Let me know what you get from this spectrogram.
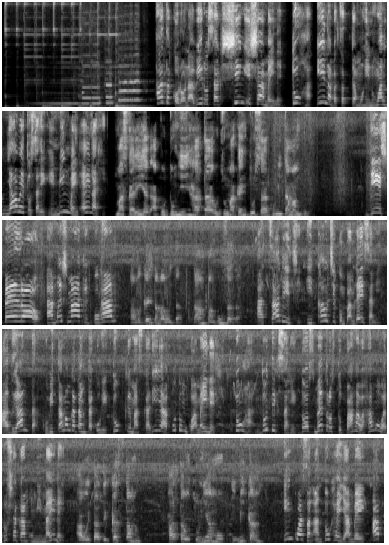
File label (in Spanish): awajun uso de mascarillas 2 voces, spot de radio; medidas de prevencion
